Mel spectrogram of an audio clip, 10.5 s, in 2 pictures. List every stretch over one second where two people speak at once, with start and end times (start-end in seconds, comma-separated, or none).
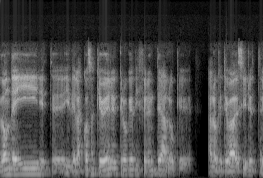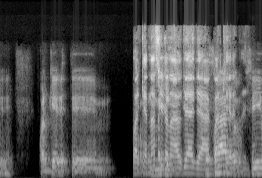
8.0-10.0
